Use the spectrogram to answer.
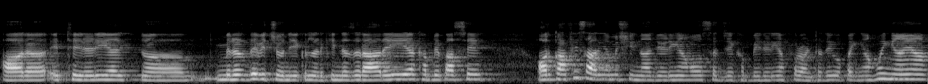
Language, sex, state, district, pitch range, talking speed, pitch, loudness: Punjabi, female, Punjab, Kapurthala, 200-230 Hz, 205 wpm, 210 Hz, -19 LUFS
